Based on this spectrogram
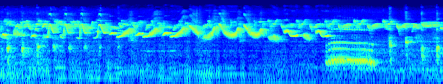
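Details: A tame caged Chinese hwamei kept for singing contests pours out fast, rich whistled phrases, repeated swooping notes tumbling up and down, with a short low harmonic sound partway through and steady background noise.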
